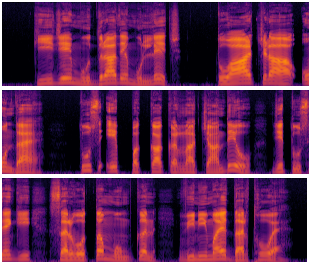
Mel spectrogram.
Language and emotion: Dogri, neutral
